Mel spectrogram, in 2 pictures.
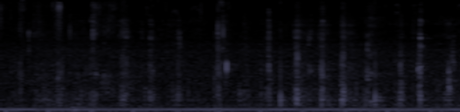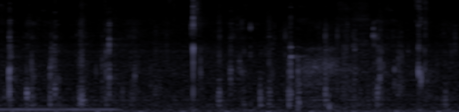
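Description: Close-up chewing of a crispy breaded fried chicken wing: a quick, irregular run of small crunches and crackles from the coating.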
